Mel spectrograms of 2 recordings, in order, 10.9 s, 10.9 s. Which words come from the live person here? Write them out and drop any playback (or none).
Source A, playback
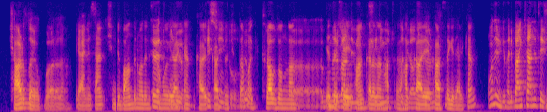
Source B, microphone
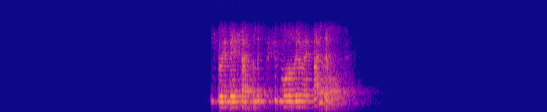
Hiç böyle 5 dakikalık küçük molaların vesaire de mi olmuyor?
